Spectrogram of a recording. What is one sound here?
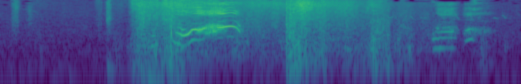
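A boy cries out in pain.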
